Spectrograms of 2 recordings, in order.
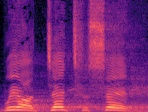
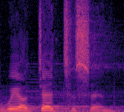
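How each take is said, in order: First: It is said loudly. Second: It is said at normal, quieter volume.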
